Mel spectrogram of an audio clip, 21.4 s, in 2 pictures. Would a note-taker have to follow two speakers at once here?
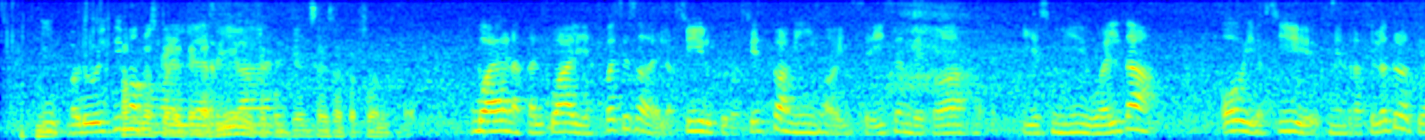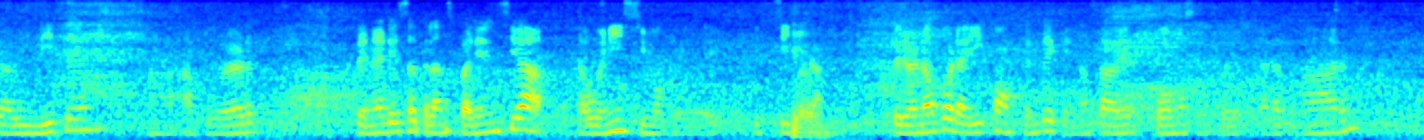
Yes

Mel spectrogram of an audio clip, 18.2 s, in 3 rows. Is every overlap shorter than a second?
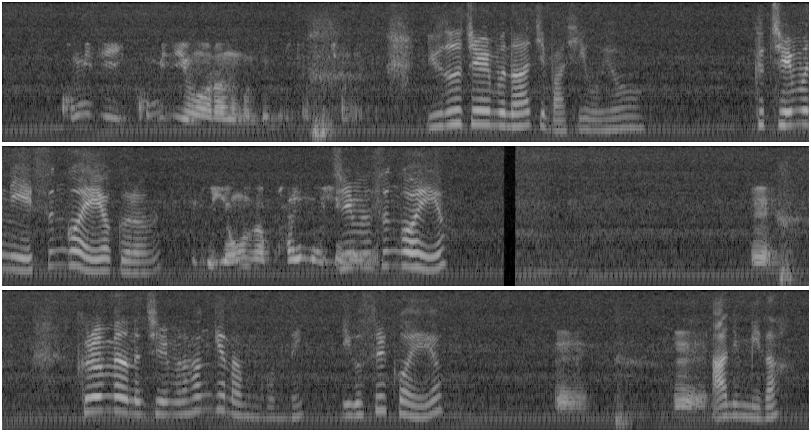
Yes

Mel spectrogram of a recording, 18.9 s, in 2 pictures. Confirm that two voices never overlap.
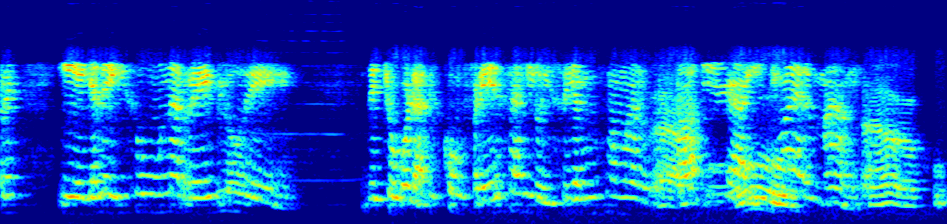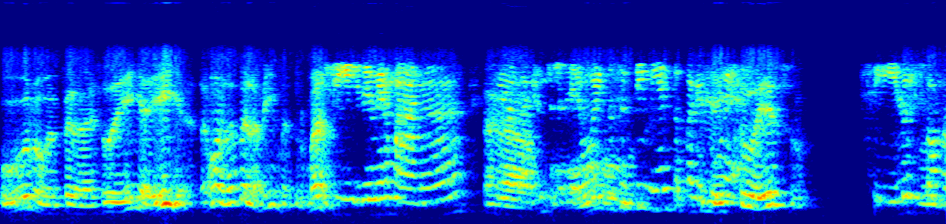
No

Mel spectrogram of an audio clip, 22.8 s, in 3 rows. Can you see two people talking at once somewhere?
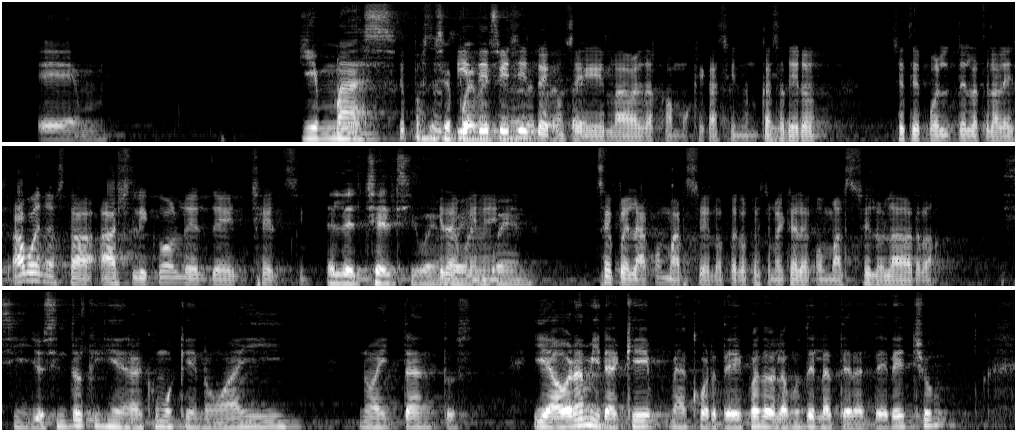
Yes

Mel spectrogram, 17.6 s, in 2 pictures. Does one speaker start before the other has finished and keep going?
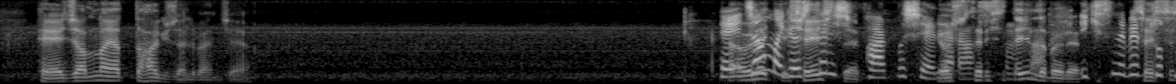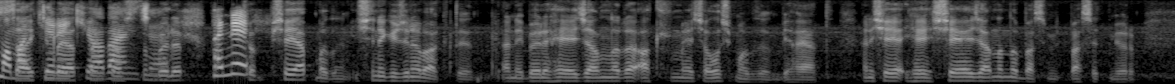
Yes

